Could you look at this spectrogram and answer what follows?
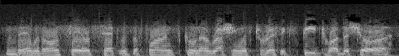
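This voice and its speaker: An actor playing a sober doctor who narrates evidence formally and dramatically in 1930s radio drama style. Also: male voice, medium pitch, fast, fairly bright tone, lightly acted. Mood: grave, urgent. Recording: dull, faintly noisy old radio recording.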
